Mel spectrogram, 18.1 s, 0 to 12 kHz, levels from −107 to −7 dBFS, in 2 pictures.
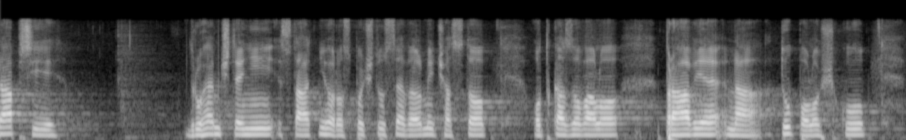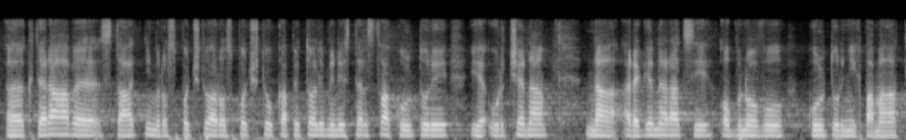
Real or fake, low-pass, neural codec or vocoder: real; 7.2 kHz; none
